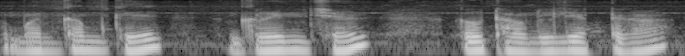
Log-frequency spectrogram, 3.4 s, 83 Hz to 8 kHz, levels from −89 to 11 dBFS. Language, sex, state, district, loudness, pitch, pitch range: Wancho, male, Arunachal Pradesh, Longding, -16 LUFS, 135 Hz, 135-155 Hz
